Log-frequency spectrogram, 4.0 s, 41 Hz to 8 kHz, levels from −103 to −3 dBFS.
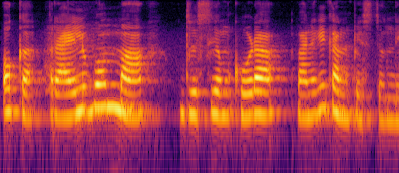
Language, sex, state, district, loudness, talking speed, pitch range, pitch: Telugu, female, Andhra Pradesh, Anantapur, -17 LUFS, 105 wpm, 225-250 Hz, 235 Hz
